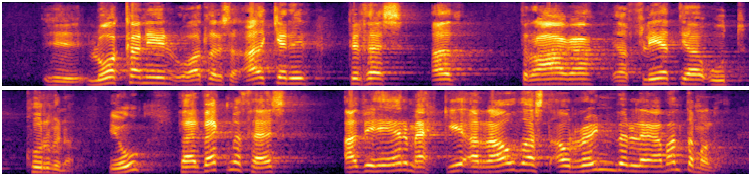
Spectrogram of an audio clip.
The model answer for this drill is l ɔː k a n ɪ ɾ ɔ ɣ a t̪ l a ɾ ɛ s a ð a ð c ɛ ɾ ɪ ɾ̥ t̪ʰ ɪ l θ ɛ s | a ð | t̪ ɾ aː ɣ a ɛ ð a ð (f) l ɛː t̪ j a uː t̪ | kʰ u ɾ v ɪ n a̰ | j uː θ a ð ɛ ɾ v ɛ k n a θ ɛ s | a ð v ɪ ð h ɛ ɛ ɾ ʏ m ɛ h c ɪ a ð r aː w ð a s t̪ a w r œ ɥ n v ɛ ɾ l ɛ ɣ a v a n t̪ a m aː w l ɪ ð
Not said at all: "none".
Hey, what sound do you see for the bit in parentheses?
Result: f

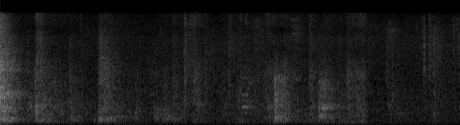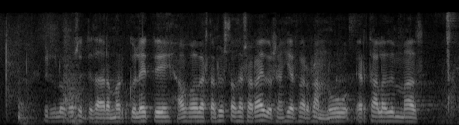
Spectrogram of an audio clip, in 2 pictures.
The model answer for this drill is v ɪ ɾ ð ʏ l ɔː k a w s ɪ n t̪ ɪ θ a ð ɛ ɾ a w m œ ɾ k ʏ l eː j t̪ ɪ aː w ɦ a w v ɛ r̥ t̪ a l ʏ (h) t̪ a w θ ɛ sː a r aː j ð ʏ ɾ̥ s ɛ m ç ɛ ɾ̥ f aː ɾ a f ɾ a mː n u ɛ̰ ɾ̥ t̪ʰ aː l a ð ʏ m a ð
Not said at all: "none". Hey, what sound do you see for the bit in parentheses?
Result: s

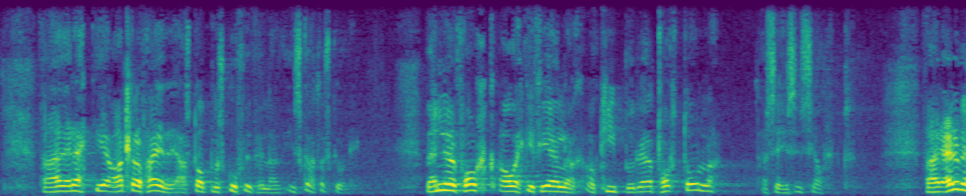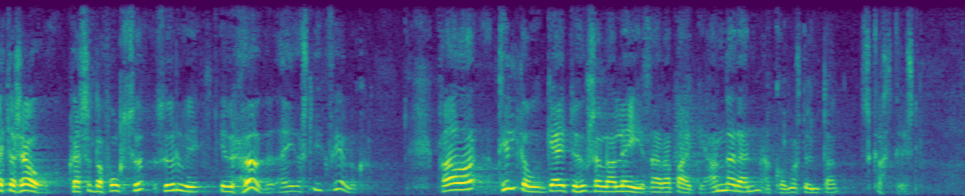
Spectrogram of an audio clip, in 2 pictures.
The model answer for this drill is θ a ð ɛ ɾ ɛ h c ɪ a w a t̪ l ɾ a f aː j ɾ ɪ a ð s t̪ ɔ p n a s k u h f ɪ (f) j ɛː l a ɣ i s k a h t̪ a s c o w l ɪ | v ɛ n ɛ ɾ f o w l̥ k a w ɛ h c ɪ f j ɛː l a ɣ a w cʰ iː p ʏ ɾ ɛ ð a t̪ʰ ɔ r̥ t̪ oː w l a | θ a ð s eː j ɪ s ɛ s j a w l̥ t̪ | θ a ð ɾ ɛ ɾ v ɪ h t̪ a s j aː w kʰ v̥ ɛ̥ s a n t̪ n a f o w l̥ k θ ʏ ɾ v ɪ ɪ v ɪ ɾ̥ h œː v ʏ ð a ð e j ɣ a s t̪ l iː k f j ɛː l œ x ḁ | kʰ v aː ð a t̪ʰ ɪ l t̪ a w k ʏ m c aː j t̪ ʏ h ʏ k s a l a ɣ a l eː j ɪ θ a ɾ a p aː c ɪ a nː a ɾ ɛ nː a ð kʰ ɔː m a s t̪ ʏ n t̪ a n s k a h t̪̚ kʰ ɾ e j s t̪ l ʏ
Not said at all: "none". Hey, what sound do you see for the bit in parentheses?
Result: f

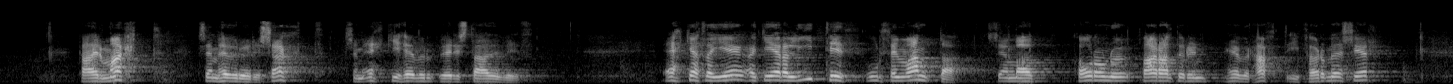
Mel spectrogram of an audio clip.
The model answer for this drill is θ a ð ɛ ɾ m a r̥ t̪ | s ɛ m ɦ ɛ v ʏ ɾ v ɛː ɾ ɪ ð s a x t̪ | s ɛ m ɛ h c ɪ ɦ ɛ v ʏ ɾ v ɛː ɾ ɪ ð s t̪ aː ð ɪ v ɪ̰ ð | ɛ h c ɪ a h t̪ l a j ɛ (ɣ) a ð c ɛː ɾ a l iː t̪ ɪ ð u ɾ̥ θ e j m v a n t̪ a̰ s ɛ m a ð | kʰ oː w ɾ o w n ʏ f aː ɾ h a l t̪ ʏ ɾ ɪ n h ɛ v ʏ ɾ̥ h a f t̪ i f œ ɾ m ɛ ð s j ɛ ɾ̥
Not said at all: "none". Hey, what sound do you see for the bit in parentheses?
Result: ɣ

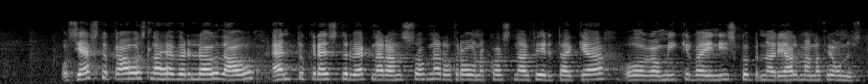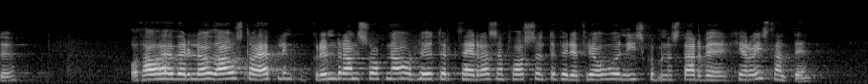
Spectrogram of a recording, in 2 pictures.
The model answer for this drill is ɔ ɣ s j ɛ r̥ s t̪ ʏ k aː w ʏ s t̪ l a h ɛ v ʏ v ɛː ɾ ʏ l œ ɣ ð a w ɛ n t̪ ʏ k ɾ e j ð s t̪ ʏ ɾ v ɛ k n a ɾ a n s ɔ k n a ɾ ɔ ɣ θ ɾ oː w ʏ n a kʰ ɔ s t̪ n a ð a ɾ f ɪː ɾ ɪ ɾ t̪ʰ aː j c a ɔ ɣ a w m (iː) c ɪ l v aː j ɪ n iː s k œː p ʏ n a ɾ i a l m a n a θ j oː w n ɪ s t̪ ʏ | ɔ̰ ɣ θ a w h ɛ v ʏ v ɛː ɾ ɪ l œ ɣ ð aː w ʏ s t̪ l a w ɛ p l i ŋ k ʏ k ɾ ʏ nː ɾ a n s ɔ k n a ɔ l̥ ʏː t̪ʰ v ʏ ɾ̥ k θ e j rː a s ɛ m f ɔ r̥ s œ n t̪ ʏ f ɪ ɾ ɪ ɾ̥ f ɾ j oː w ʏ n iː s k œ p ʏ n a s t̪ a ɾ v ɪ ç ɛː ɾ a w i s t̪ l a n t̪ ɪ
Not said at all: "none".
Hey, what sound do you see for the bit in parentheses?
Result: iː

